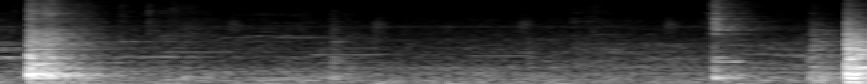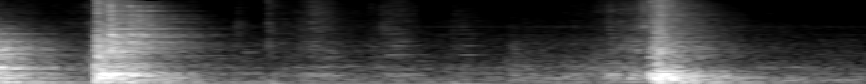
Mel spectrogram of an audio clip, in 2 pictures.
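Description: An upturned aluminium ring cake pan knocking on a metal serving platter as a freshly baked cake is turned out: one hard thump as it comes down, then a few more knocks about three seconds in and one just before the end, loosening the cake from the pan.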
